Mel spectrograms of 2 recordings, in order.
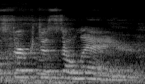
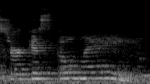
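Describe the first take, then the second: First: It is said with its French pronunciation. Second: It sounds like the English words circus olay. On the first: The speaker calls it right. "not Cirque du Soleil" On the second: The speaker calls it wrong. "he referred to that traveling circus troupe as Circus Olay"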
